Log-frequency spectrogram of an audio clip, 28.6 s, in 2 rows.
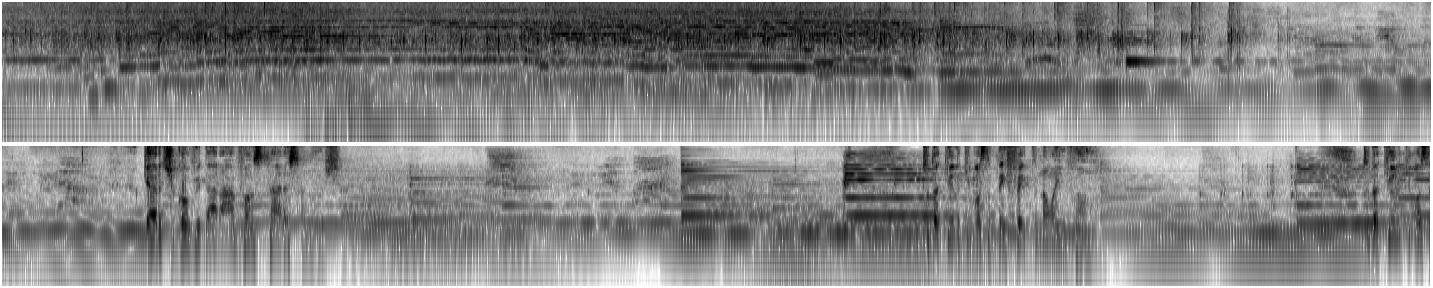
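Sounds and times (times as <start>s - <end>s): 
audience applause: 0.0s - 13.4s
sustained music: 0.0s - 28.5s
voices cheering: 0.1s - 12.7s
speech: 15.8s - 18.4s, 23.7s - 25.4s, 28.0s - 28.5s.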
